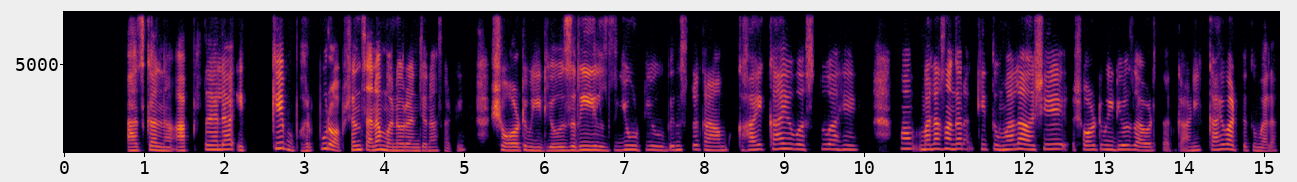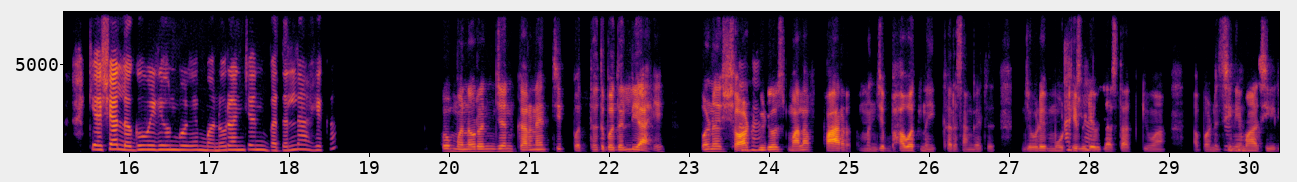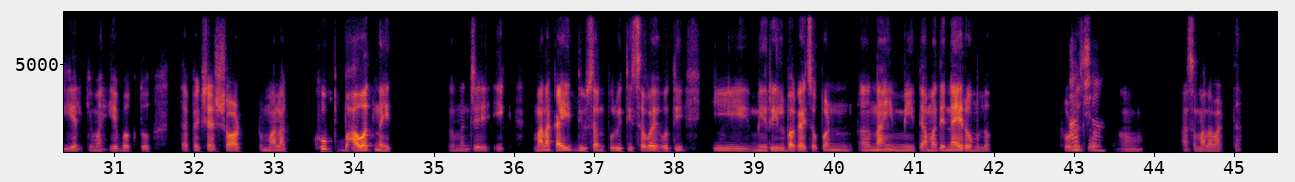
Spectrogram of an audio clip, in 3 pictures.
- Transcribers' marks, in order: in English: "ऑप्शन्स"; anticipating: "शॉर्ट व्हिडिओज, रील्स, YouTube, Instagram काय-काय वस्तू आहे"
- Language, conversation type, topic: Marathi, podcast, लघु व्हिडिओंनी मनोरंजन कसं बदललं आहे?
